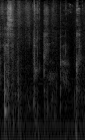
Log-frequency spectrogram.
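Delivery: exasperated whisper, no voice; frustrated whisper. Real, not acted. Reader whispering frustration at the book. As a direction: hiss it under your breath.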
